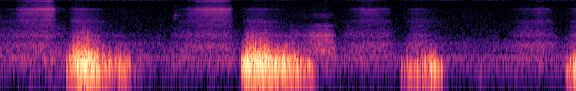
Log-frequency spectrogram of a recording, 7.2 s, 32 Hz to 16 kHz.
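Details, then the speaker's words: Five-month-old baby boy sleeping on his father, soft rough snorting breaths about 28 a minute; noisy nasal snoring. "He's snoring. Let's see if I can get it."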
